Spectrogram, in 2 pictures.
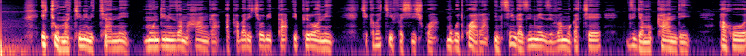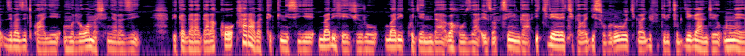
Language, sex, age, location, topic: Kinyarwanda, male, 18-24, Kigali, government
